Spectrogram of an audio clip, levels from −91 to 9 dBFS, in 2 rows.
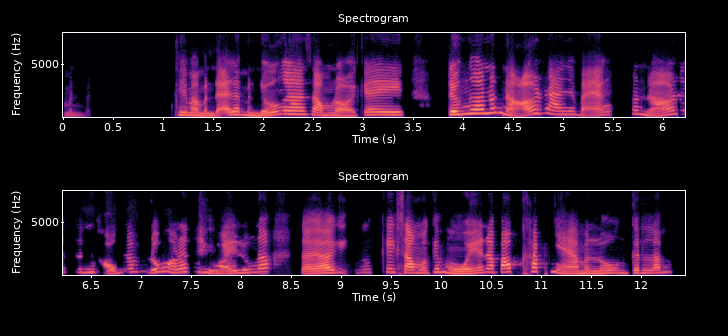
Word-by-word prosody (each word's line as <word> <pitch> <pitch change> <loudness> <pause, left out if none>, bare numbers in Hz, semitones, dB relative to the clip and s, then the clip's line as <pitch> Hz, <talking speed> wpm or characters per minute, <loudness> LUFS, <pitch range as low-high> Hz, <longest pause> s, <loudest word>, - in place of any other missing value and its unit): Mình 190 -2 -17 0.9
khi 245 -2 -1
mà 215 -2 +1
mình 185 -2 -2
để - - +2
lên 280 -3 +1
mình 200 -4 -2
nướng 245 +11 +1
á, 320 -1 +4
xong 225 -4 +1
rồi 175 -3 0
cái 260 +4 +1 0.4
trứng 295 +4 +6
á 380 +1 +6
nó 425 - +2
nở - - +3
ra 325 -7 +2
nha 300 0 -6
bạn, 270 0 -3 0.2
nó 345 - -6
nở 195 - -1
ra 335 - -14
kinh 295 +1 -7
khủng 195 +4 -2
lắm 335 +2 -8
đúng 290 +5 0
rồi 300 -6 0
đó, 335 - +1
tầy 300 -2 -5
quầy 220 0 0
luôn 270 +4 -5
đó. 345 +2 +2 0.3
Trời 205 +1 +2
ơi, 260 +5 +3 0.4
cái 320 -1 -1
xong 275 -3 +4
rồi 240 - -3
cái 315 +7 -3
mùi 215 -3 +1
nó 320 +1 +1
bóc 340 +1 +6
khắp 375 -1 +2
nhà 205 -10 0
mình 210 0 -3
luôn, 230 +1 -4
kinh 245 +2 -3
lắm! 250 +6 -4
260 Hz, 225 wpm, -22 LUFS, 215-315 Hz, 0.9 s, trứng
